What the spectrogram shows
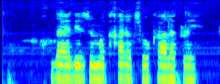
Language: Pashto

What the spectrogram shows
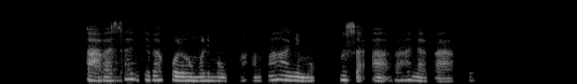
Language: Ganda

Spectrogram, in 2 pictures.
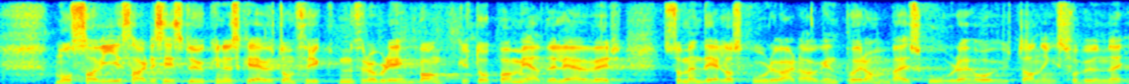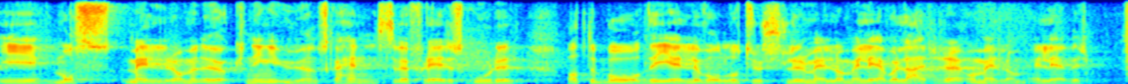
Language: Norwegian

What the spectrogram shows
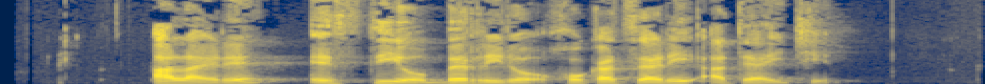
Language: Basque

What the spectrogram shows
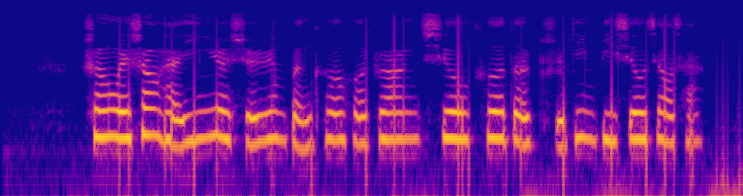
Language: Chinese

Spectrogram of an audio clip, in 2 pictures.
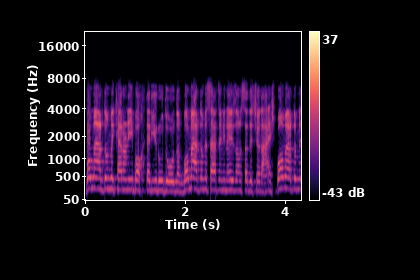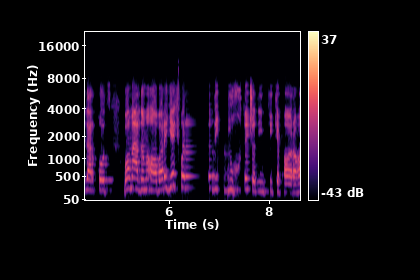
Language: Persian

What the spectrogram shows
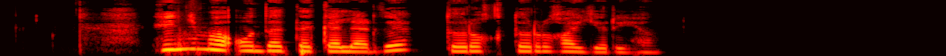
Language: Bashkir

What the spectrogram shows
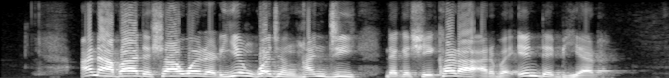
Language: Hausa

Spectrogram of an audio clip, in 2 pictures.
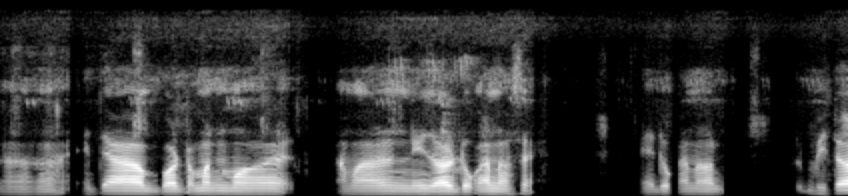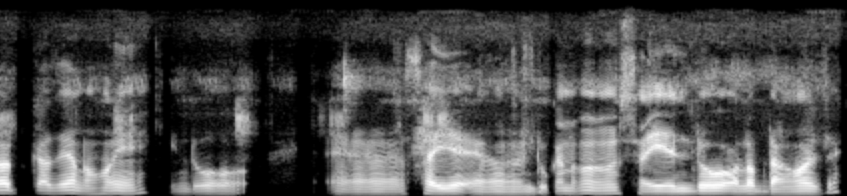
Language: Assamese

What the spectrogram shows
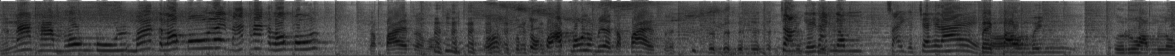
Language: Thai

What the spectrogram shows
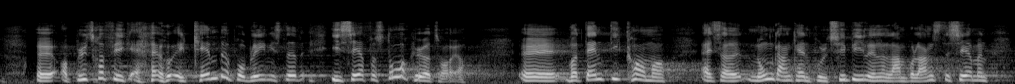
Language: Danish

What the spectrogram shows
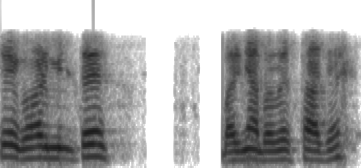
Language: Maithili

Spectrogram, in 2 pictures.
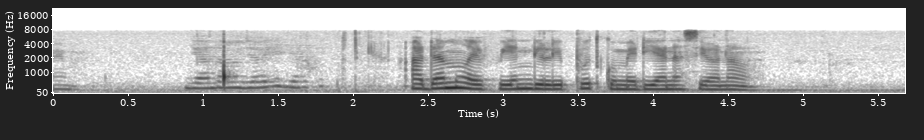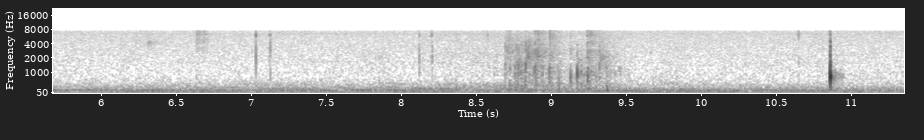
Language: Sundanese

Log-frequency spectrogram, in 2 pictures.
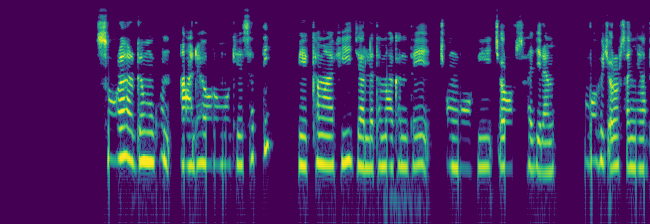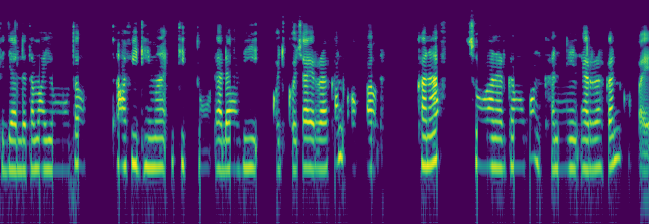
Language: Oromo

